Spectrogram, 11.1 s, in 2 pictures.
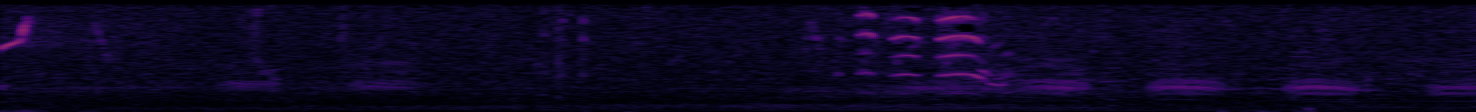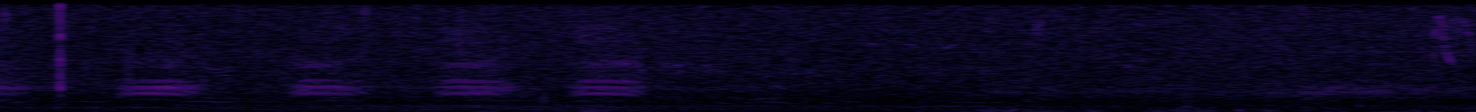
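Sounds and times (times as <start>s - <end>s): bird calling: 0.0s - 2.2s, 3.0s - 8.6s.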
